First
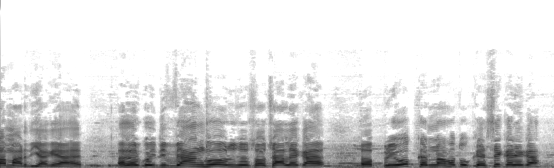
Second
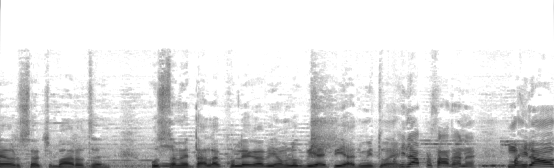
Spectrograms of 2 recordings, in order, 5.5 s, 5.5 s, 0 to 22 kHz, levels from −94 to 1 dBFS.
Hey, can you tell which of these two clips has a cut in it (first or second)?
second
